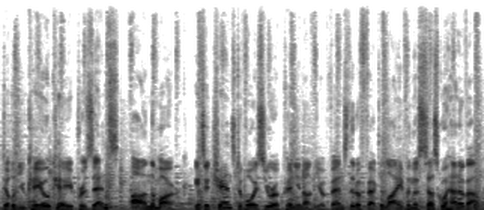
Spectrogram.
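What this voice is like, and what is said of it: Deep male announcer voice. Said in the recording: “the deep voice man”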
